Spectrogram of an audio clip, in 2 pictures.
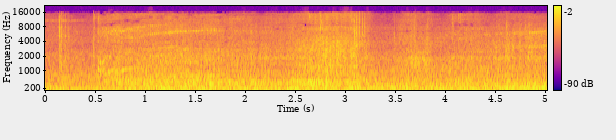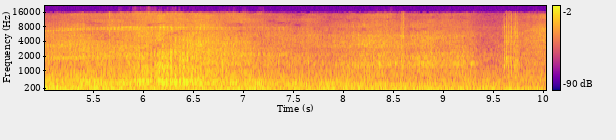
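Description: A GPTOYS Judge Extreme S920 4WD off-road RC truck races at high speed, its electric motor whining and rising in pitch over a steady roar of tires on the ground, with a few brief clatters.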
